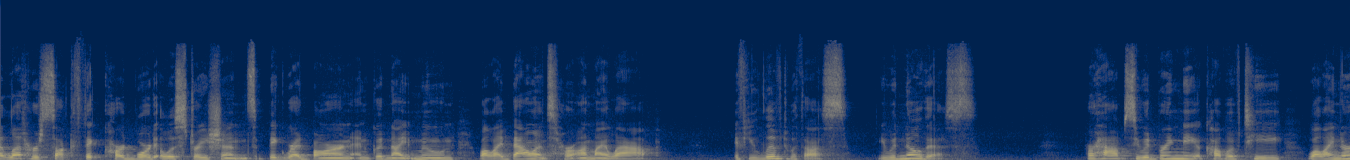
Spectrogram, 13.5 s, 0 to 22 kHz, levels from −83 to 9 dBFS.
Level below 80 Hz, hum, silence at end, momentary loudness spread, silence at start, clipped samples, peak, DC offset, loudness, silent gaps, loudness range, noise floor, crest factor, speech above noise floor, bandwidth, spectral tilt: -76 dBFS; none; 0 s; 11 LU; 0 s; under 0.1%; -6 dBFS; under 0.1%; -24 LUFS; none; 4 LU; -63 dBFS; 18 dB; 39 dB; 16.5 kHz; -4.5 dB/octave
